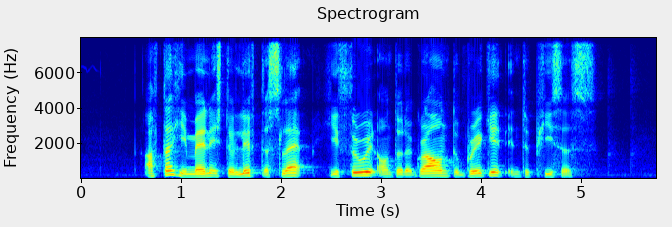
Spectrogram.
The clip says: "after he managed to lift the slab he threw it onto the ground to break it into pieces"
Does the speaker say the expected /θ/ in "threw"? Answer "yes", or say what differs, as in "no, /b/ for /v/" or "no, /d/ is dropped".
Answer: yes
